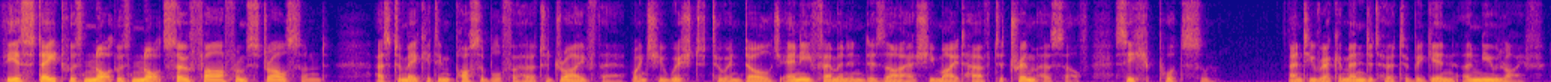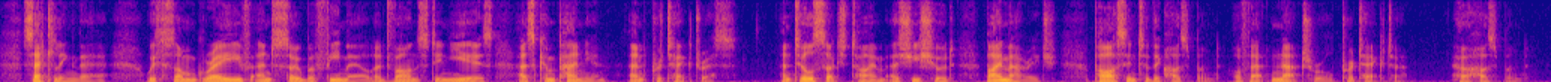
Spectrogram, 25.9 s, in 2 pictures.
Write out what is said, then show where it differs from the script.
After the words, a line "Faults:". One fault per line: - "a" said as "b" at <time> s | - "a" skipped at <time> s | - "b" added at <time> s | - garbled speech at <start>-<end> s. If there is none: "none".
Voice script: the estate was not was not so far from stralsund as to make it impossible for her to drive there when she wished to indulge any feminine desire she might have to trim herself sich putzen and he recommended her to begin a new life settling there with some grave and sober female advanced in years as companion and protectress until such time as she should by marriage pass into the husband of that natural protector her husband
the estate was not was not so far from stralsund as to make it impossible for her to drive there when she wished to indulge any feminine desire she might have to trim herself sich putzen and he recommended her to begin a new life settling there with some grave and sober female advanced in years as companion and protectress until such time as she should by marriage pass into the husband of that natural protector her husband
Faults:
none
